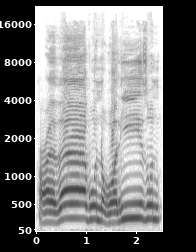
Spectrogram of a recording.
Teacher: دو پیش کی تنوین کو ظاہر کر کے بلا گنا کے جلد پڑھیے، اسے اظہار کہتے ہیں۔ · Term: اظہار حلقی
